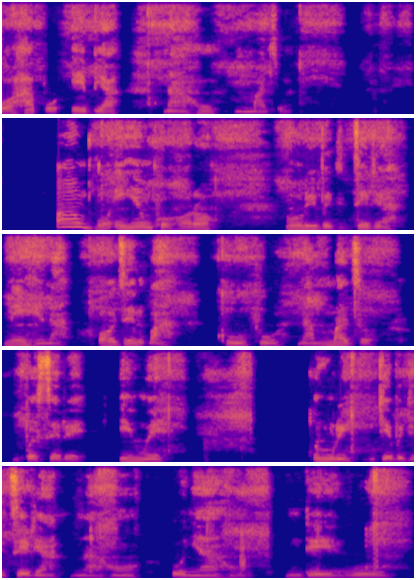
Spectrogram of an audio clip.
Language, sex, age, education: Igbo, female, 30-45, tertiary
